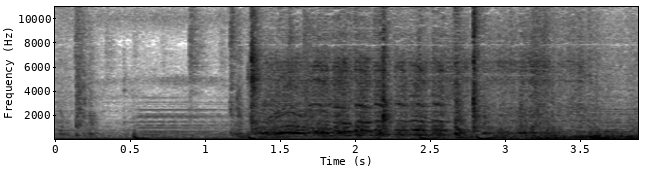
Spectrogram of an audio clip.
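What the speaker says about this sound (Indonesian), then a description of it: "Dan mobil ini langsung hidup" A Mercedes-Benz C240 race car engine cranks and fires into a rough, loud idle, with a few low thumps before it catches and keeps running close by.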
